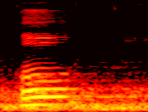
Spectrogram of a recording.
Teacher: K ini hurufnya makhrajnya dengan qaf selisih agak maju. Ko di belakang. Lidah paling belakang.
